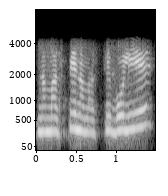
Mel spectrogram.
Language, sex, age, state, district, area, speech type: Hindi, female, 18-30, Bihar, Muzaffarpur, urban, conversation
